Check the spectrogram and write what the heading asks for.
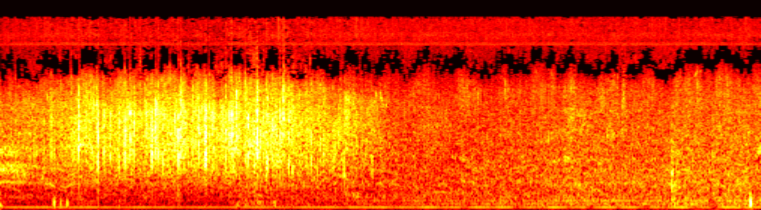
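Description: Congregation applauding, dense clapping that fades away about five seconds in, leaving a steady background hubbub and a low hum.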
